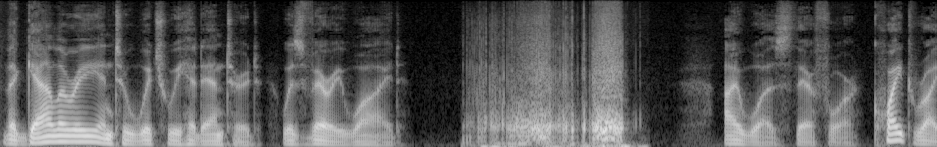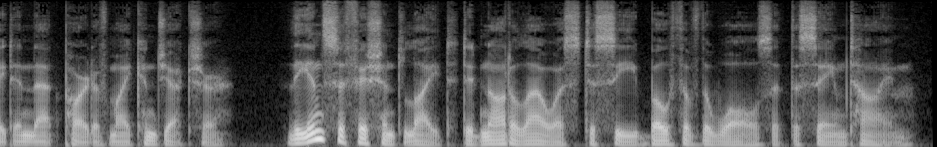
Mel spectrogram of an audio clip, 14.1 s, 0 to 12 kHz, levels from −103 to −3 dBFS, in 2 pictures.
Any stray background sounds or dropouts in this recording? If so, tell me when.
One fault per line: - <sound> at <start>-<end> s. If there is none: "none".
- squeak at 3.5-4.9 s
